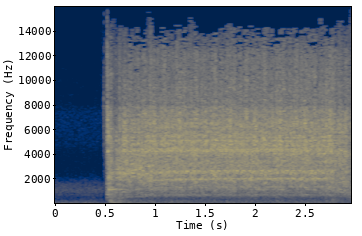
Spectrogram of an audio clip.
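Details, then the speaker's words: Long-stored 1967 Cadillac DeVille convertible, coil high-tension lead grounded: steady starter whir turns the engine over without firing; cranks with no spark, points gap suspected open. "I'll take the high tension lead off put that on ground and we'll crank her over should have well probably won't have spark"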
